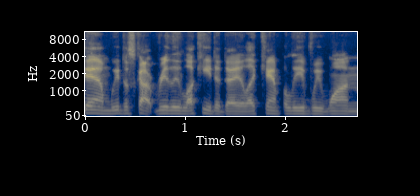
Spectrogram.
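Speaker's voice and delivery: mock snide, backhanded, sarcastic, passive-aggressive false modesty. Retelling own past reply to rivals after a win: sarcastic, passive aggressive. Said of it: "I would sarcastically, like, be passive aggressive back".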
